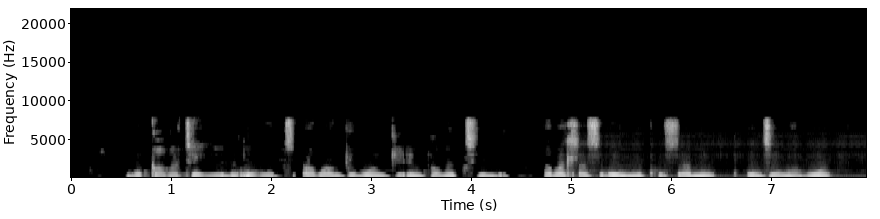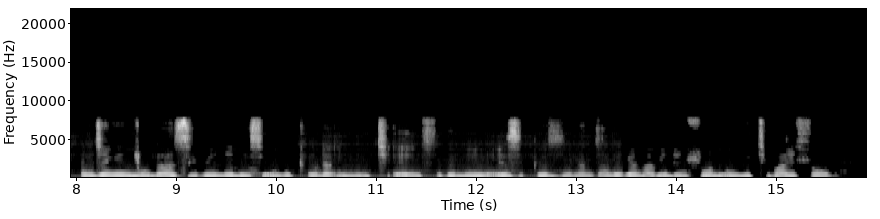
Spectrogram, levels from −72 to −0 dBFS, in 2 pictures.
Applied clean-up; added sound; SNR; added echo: neural separator model SepFormer DNS4.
